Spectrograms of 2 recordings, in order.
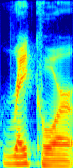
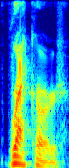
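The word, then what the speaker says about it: Rekor: Well, uh, or Rayor or any of those things on the open- source side. Um, record, not Rayor. Uh, it's spelled funny and I I sounded out how it like Anyways, record.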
